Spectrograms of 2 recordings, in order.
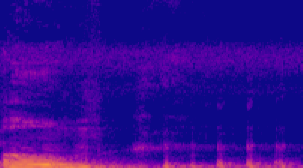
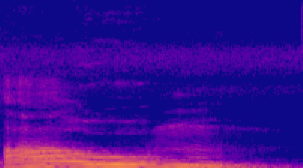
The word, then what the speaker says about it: Om: that the Pranava on don't mispronounce it ohm because first of all it has three letters a you mm-hmm and each one gets a full beat so it's not ohm it's um and then there's the Bindu the dot over the M and what does that mean well in the pronunciation it means a nasal termination and without that nasal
